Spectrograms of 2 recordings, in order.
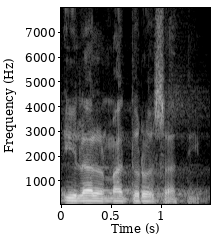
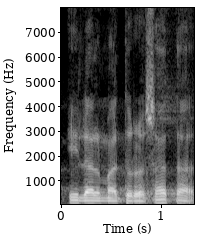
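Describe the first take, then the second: First: The last word ends in an i vowel. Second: The last word ends in an a vowel. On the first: The speaker calls it right. "harus dibaca kasroh jar" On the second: The speaker calls it wrong.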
